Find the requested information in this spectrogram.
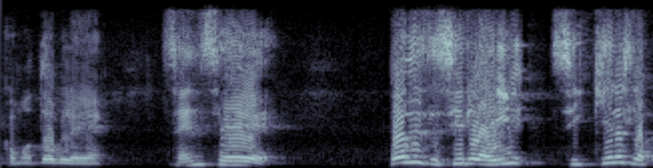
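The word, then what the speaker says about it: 先生: suena sencillo y sin él con la i sense como doble sense puedes decirle si quieres la puedes decir pero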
